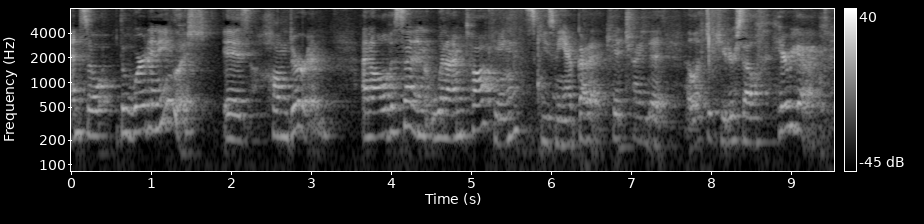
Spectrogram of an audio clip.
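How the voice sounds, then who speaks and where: A woman's fairly high voice with an American accent, ordinary pitch variation and a moderate pace, plus audible room echo and noticeable background noise. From US Midwest, Missouri. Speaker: vlogger, linguist. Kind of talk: casual monologue vlog. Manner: hesitant, many fillers.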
